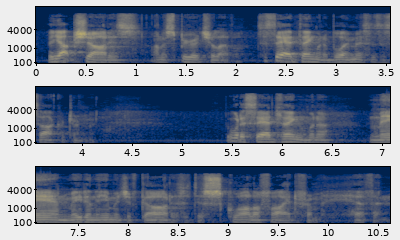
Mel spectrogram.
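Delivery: normal talking voice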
